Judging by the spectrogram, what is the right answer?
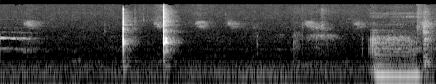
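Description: Two sharp clicks, about half a second apart, as ceramic bowls of chopped vegetables are handled on the table. A short vocal sound follows near the end.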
